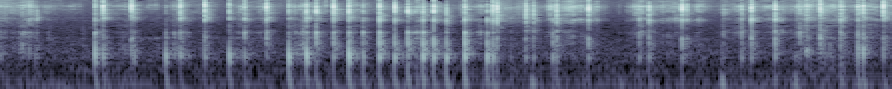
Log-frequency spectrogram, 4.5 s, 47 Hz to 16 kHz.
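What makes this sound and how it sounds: Long pink nails quickly tap and scratch along the smooth handle of a brown painted gourd maraca held by its hollow body. About thirty rapid, short, dry clicks with bright high tones are heard, some carrying a hollow midrange ring around 390 Hz, with faint scratching between them.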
